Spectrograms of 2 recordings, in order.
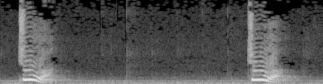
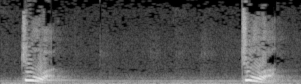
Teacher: the fourth tone is a falling tone.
